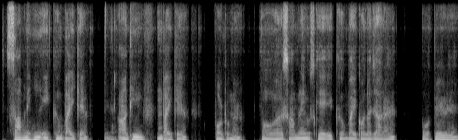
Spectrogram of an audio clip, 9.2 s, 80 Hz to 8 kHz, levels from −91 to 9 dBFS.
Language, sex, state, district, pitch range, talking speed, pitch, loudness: Hindi, male, Haryana, Jhajjar, 105-125 Hz, 150 wpm, 115 Hz, -21 LUFS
